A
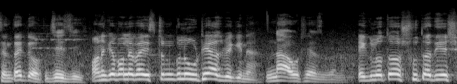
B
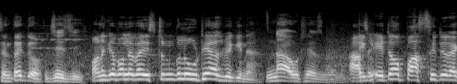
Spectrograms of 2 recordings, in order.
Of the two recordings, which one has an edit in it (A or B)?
B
